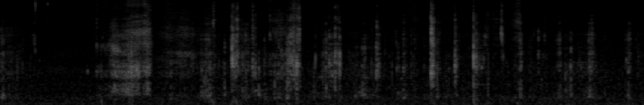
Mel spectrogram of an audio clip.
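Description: A person chewing and crunching food close to the microphone, faint, with short crackly crunches and clicks scattered through and a longer crackling noise about a second and a half in.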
